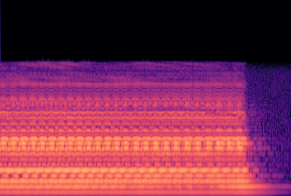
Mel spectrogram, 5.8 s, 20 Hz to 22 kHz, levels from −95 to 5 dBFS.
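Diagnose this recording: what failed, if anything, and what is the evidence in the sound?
Listening to the music, nothing stood out that would point to a failure at any stage of the chain.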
